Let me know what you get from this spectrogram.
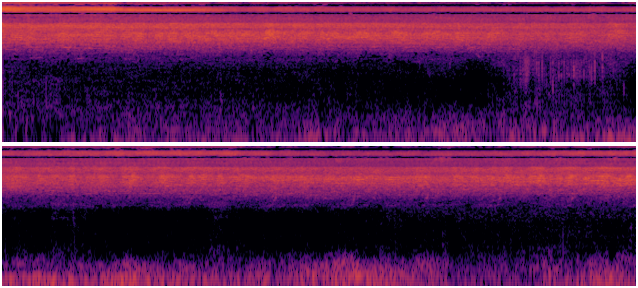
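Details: Cicada calling with a steady, dense high-pitched hissing drone that holds without a break for the whole stretch, a faint low rumble underneath.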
